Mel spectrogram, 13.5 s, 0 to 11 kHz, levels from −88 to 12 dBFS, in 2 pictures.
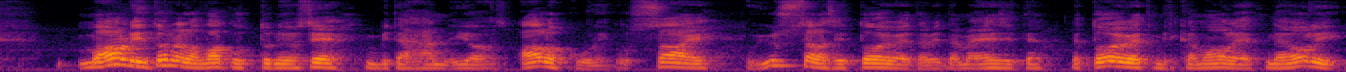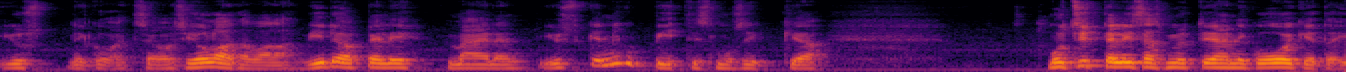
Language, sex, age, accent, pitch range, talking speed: Finnish, male, 30-49, native, 125-155 Hz, 210 wpm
